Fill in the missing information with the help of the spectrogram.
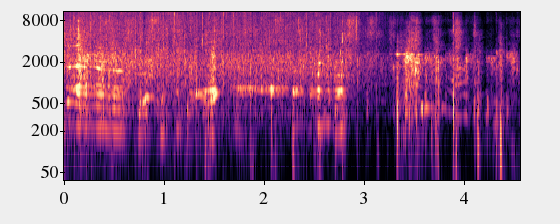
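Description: A burst of audience applause: many hands clapping in a dense, crackling patter that holds steady for a few seconds, with faint tonal sounds mixed in at the start.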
